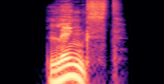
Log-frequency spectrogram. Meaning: second-person singular present of lenken
- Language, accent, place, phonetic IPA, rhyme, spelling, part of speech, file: German, Germany, Berlin, [lɛŋkst], -ɛŋkst, lenkst, verb, De-lenkst.ogg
